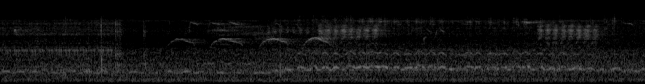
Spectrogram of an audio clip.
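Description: Songbirds calling: four short rising-and-falling whistled notes about two seconds in, then two buzzy trills. Under them runs the faint wavering whine of the RC crawler's electric motor and gears.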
